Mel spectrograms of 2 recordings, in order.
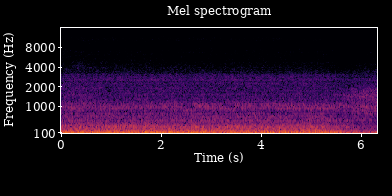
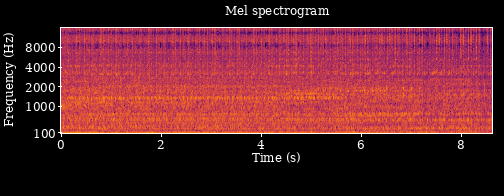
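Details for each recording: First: Fuel injector replacement 2011 BMW X5 E70 w/N55 109,000mi P0306 cylinder 6 misfire surging idle warm engine. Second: 2011 BMW X5 E70 with N55 engine, 109,000 mi, after fuel injector replacement with Bosch injectors for P0306 cylinder 6 misfire and surging idle: steady, even idle with light regular injector tick, no stumble or surging.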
